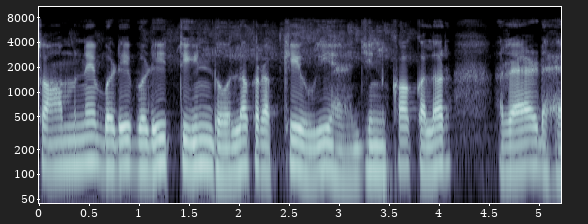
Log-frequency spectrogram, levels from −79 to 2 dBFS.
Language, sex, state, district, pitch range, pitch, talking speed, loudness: Hindi, male, Uttar Pradesh, Shamli, 110-125 Hz, 120 Hz, 140 wpm, -17 LUFS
